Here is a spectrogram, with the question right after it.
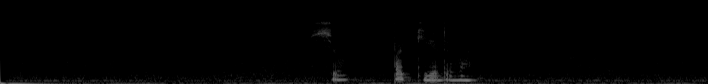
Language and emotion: Russian, sad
